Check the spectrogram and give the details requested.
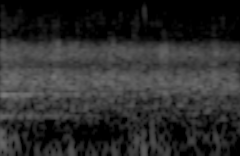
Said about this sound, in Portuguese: Salva de palmas para eles.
